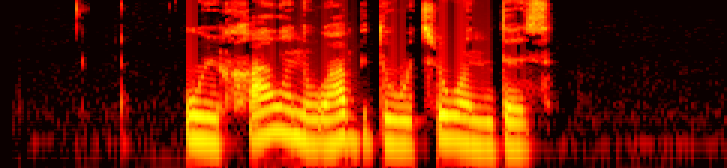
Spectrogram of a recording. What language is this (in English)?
Abkhazian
